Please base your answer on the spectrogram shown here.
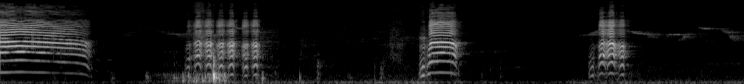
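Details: Young male goat kid bleating during castration on a farm; a long, loud, wavering bleat, then shorter harsh bleats spaced about two seconds apart.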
